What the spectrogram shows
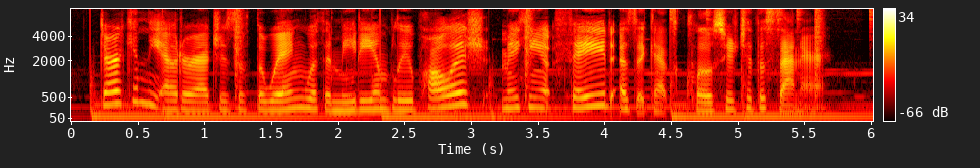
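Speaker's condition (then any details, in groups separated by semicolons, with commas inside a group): No condition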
